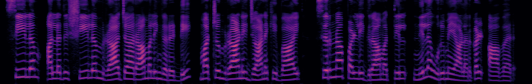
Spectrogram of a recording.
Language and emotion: Tamil, neutral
